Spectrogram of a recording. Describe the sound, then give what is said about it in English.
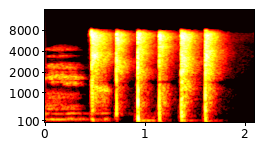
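Hands clapping into a microphone: six sharp, crisp claps in quick, even succession, preceded by a brief, faint voice. “Oh, I have the feeling that applauding is not agreed by the mic. Depends on how loudly you applaud.”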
